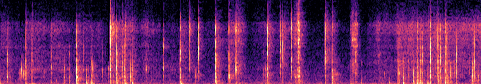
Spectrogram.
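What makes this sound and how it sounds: A clear plastic bag filled with yarn is crinkled and rubbed across its top by fingertips. The result is a quick run of bright, sharp crinkles and scratchy rustles, with almost no low end and each crackle cutting off at once.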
